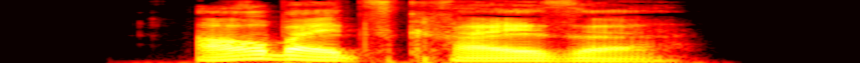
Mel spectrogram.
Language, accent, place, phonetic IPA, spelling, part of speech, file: German, Germany, Berlin, [ˈaʁbaɪ̯t͡sˌkʁaɪ̯zə], Arbeitskreise, noun, De-Arbeitskreise.ogg
- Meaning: nominative/accusative/genitive plural of Arbeitskreis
